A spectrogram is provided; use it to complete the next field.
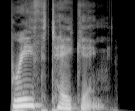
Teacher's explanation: Look at the word breathtaking. The stress is on breath.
